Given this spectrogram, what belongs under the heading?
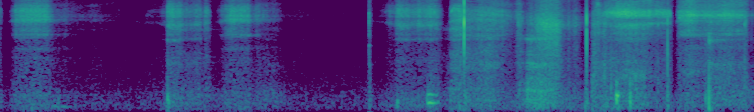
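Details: Female West Highland White Terrier fast asleep: hissy, whistling snores in repeated bursts about one a second, with short snorts between; snoring.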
